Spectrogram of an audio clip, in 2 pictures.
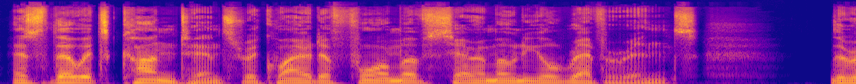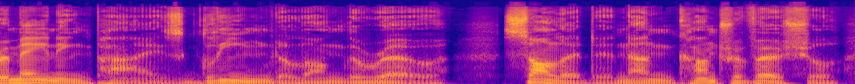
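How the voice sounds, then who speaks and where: A man narrating a literary mystery story in a measured, formal way. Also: rumbling low, no room sound, studio quality.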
